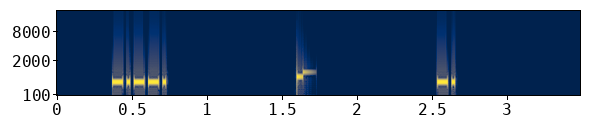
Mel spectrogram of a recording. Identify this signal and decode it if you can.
Morse code, heard as a keyed tone, about 50 wpm, 700 Hz. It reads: <KN> N
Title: Single Character (Letter:Number:Punctuation:Prosign) Alt 50wpm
